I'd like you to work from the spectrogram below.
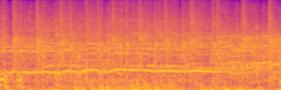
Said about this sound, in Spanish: Enhorabuena, felicidades y aplauso.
